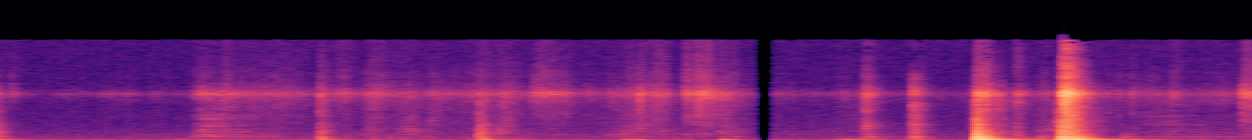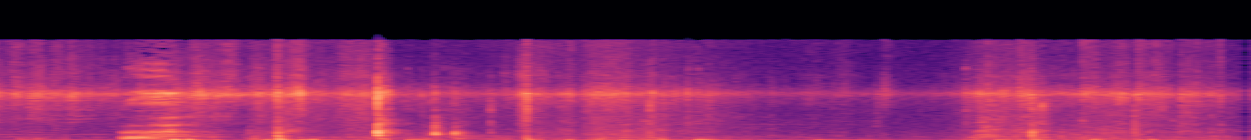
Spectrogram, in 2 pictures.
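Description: Off-camera handling noises as a person moves things about in a small cabin: scattered knocks, two loud knocks about five seconds in, and rustling and clatter, with a faint steady high whine behind them.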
